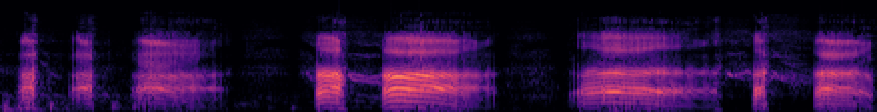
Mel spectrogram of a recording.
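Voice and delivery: mock self-satisfied laugh at his own joke; own laughter. Real, not acted. Comic laughing at his own joke, self-pleased laugh. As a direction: chuckle at yourself.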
